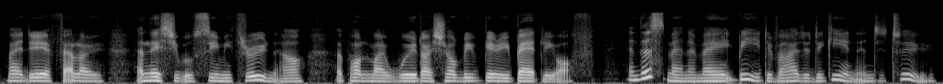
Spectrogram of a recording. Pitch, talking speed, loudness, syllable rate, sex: 165 Hz, 180 wpm, -19 LUFS, 4.5 syllables/s, female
